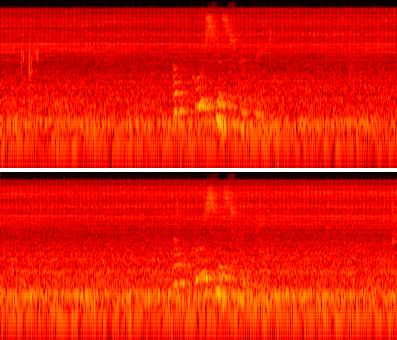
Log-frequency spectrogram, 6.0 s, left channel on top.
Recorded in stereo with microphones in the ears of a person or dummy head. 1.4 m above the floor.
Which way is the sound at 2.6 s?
30° left (ahead or behind).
